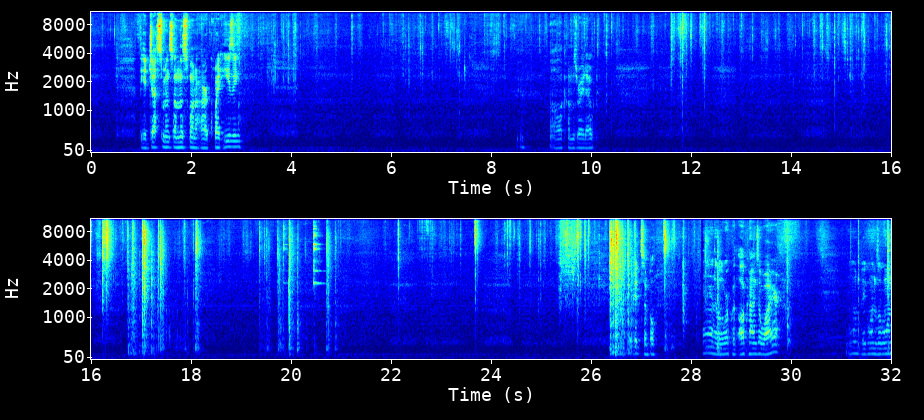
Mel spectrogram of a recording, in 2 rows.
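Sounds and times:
cable rustling and clicking: 0:09.9 - 0:18.3.

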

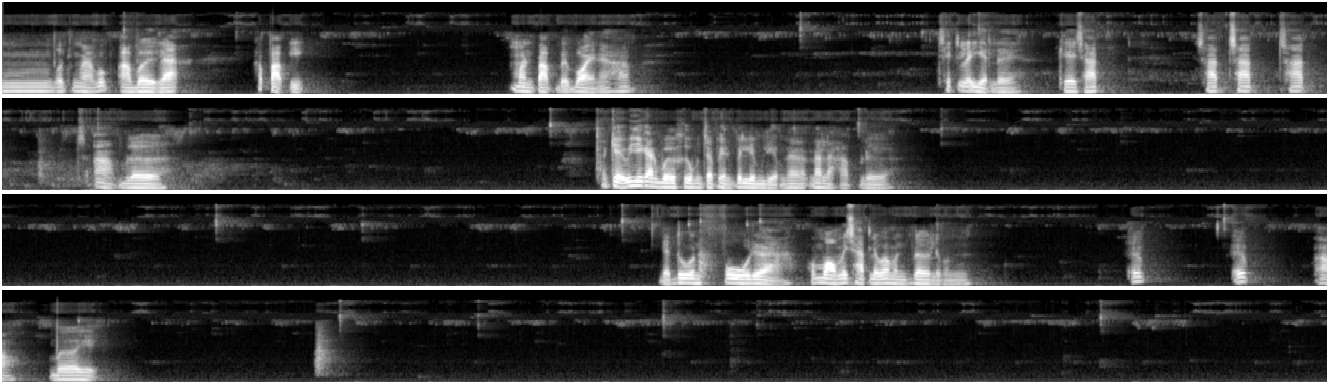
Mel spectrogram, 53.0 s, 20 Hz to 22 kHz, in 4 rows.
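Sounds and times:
faint insect chirps: 0:00.0 - 0:53.0
low steady hum: 0:00.0 - 0:53.0
faint clicks: 0:07.8 - 0:09.4, 0:18.6 - 0:19.4, 0:21.8 - 0:23.0, 0:27.6 - 0:30.4, 0:31.2 - 0:34.2, 0:42.8 - 0:45.0, 0:45.9 - 0:48.0, 0:49.5 - 0:51.2.

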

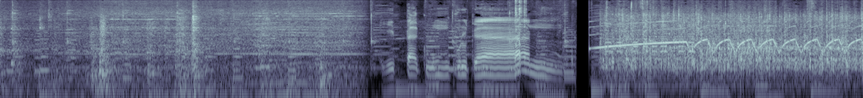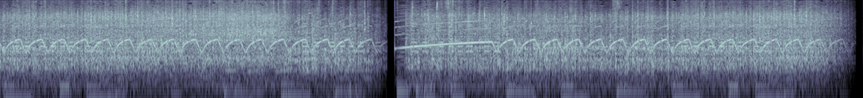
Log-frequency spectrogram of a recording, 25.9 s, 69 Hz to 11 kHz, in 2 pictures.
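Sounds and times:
electronic siren yelping: 0:08.8 - 0:25.8.

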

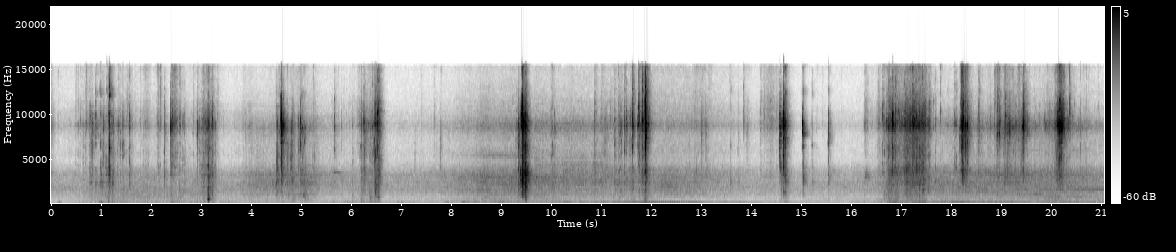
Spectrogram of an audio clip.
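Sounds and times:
cardboard rustling: 0:06.0 - 0:06.7, 0:16.5 - 0:20.9.

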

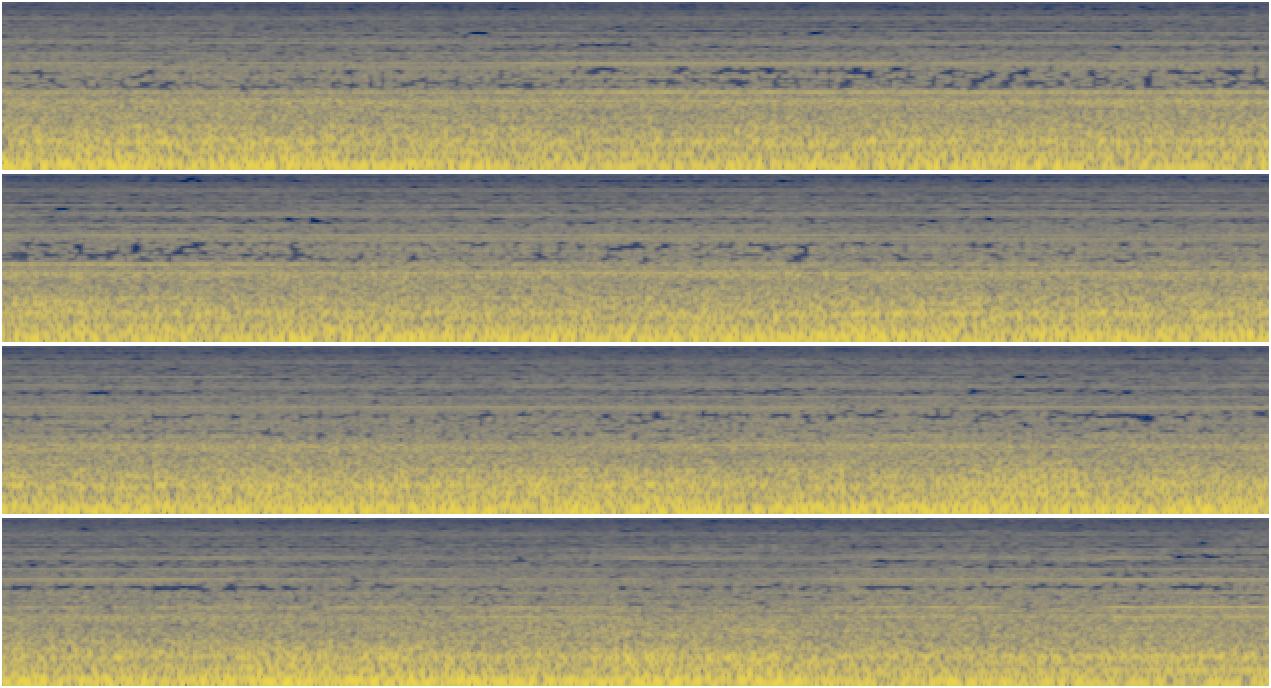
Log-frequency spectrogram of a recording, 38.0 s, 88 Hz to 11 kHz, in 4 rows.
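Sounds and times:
aircraft engine drone in cabin: 0:00.0 - 0:38.0.

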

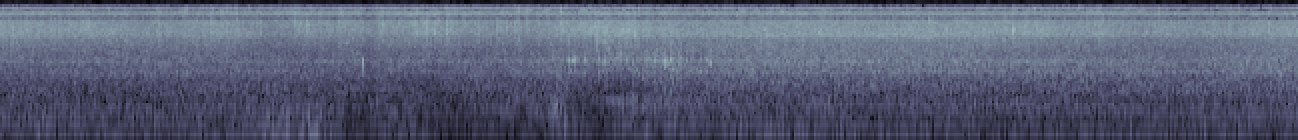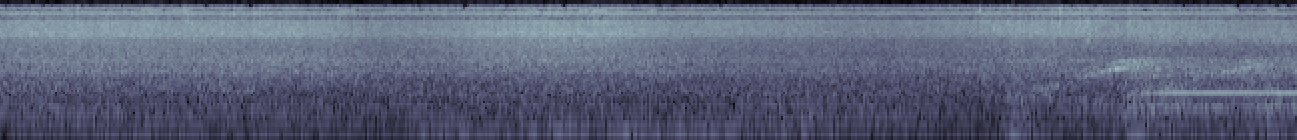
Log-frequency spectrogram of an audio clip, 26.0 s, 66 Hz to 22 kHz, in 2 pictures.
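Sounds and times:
car wash water rushing: 0:00.0 - 0:25.9
low hum: 0:22.9 - 0:25.9.

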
